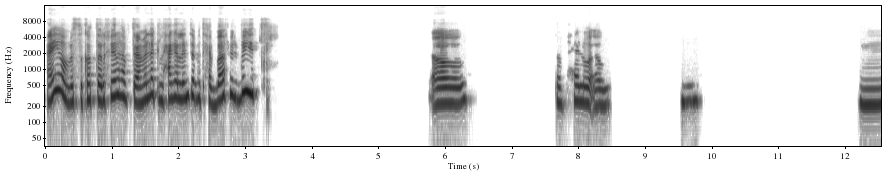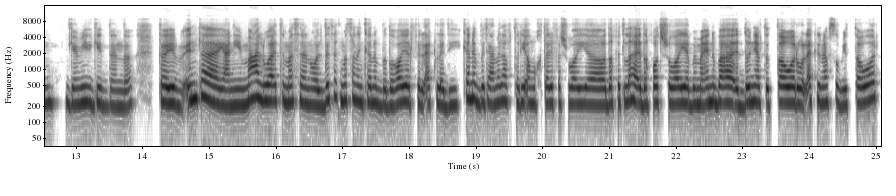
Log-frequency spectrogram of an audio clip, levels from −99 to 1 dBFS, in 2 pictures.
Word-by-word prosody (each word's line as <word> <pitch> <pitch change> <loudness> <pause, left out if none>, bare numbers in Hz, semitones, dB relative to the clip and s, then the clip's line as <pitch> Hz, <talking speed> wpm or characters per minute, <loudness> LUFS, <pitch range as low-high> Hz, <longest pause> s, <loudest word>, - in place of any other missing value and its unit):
أيوه، 355 +6 +5
بس 240 +1 -3
كتّر 265 0 0
خيرها 305 +3 +2
بتعمل 260 -1 0
لك 330 -4 -1
الحاجة 275 +3 +1
اللي 275 0 +2
أنت 315 +2 +2
بتحبها 265 -1 0
في 335 - -3
البيت. 345 +4 +5 2.6
آه. 225 +3 +2 1.3
طَب 230 -3 -5
حلو 245 -2 -1
أوي. 210 0 -4 1.1
إمم. 250 +1 -5 2.4
إمم، 215 +2 -3
جميل 225 0 -1
جدًا 205 -3 -5
ده. 200 +4 -6 0.4
طيب 230 -3 +5
أنت 275 +4 +4
يعني 215 -6 +2
مع 265 +7 +3
الوقت 255 -2 +2
مثلًا 235 -2 -2
والدتك 255 +8 -1
مثلًا 255 0 -1
كانت 230 -3 -2
بتغيّر 225 +4 +2
في 235 0 -6
الأكلة 225 +1 -2
دي، 210 +2 -5
كانت 275 -4 +1
بتعملها 235 +2 -2
بطريقة 230 -2 -4
مختلفة 230 +1 -4
شوية، 220 -1 -1
ضافت 225 +2 -3
لها 245 0 +1
إضافات 220 +1 -1
شوية، 230 0 +2
بما 220 0 -1
إن 235 -1 +1
بقى 235 -2 +2
الدنيا 235 +4 +2
بتتطور 235 +1 +2
والأكل 235 +2 0
نَفْسه 235 +1 -4
بيتطور؟ 230 +5 0
235 Hz, 120 wpm, -22 LUFS, 220-255 Hz, 2.6 s, أيوه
